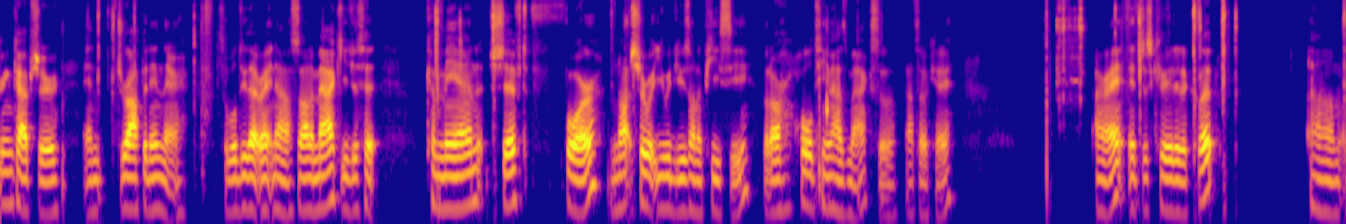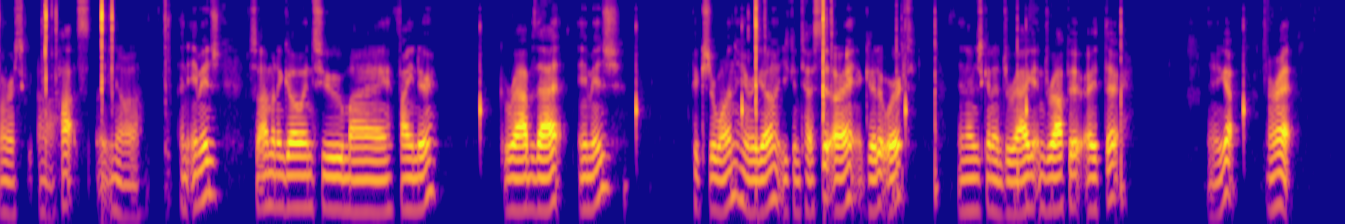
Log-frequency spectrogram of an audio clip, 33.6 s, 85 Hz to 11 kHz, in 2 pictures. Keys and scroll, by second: 1.1 Tab, 7.5 4, 15.1 Tab, 17.3 super+Tab, 17.9 super+Tab, 18.0 super+Tab.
